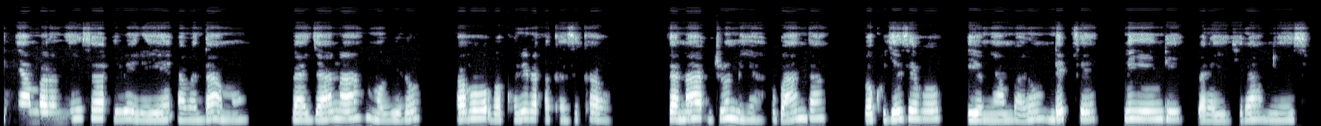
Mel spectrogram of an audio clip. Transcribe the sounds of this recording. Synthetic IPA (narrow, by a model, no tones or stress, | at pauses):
imɲaːmbaɾo̞mɲiːzaiβeɾe̞je̞aβadaːmu | βaɟaːnamuβiɾo̞ | aɦo̞βakʰo̞ɾe̞ɾaʔakʰazikʰaβo | ɡanad͡ʒumijaɾɡwaːnda | βakʰuɟe̞ze̞ɦo̞ | ijo̞mɲaːmba̰ɾo̞nde̞t͡se̞ | nijiːndi | βaɾajiɟiɾamɲiːz̥ḁ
